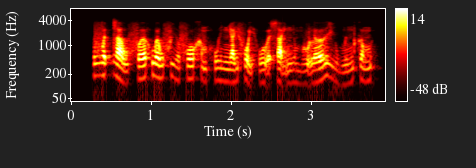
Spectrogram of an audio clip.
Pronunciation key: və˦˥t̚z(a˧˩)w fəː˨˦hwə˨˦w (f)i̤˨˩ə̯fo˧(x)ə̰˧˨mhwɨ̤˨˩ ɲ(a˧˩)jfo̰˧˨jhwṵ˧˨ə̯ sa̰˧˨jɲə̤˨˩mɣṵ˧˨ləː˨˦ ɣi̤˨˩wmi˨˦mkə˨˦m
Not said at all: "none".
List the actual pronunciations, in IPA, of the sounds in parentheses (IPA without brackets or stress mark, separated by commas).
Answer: a˧˩, f, x, a˨˦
